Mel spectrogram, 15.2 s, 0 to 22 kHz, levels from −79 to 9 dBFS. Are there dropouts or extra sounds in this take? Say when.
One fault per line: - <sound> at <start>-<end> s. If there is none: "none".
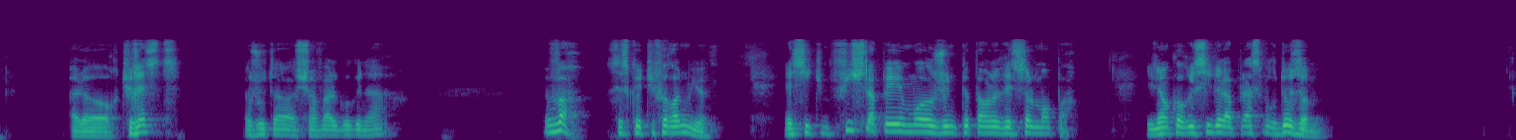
none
